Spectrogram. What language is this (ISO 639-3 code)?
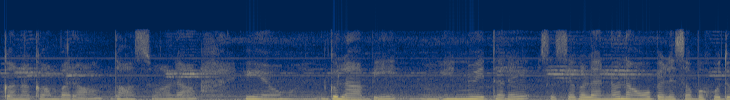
kan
